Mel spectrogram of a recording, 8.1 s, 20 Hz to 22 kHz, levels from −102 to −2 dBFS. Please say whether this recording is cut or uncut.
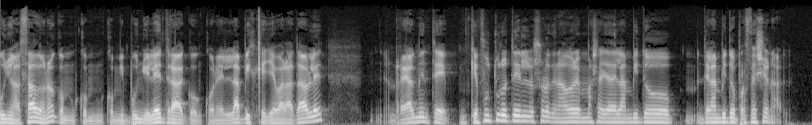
uncut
